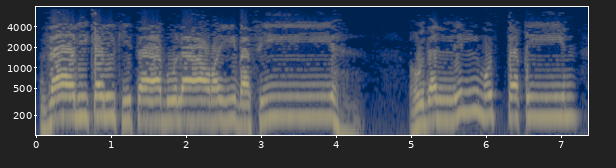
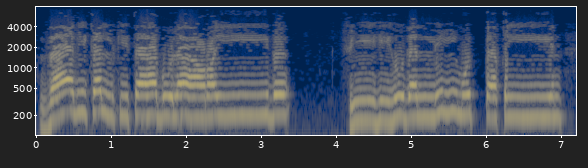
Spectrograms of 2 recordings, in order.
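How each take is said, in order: First: There is a pause after the word fihi. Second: There is a pause after the word rayba. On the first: There is no doubt in the Book; it is guidance. "لا ريب فيه، فصارت كلمة فيه متعلقة بجملة لا ريب" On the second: No doubt; in it is guidance for the pious. "فلذلك كلمة فيه تتعلق بالجملة الثانية"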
